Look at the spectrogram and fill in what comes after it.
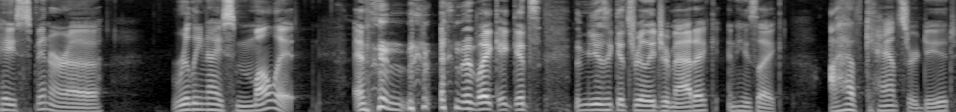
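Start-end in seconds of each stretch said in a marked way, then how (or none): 8.3-9.6 dopey, dumb-sounding put-on Canadian accent. Recounting a dramatic scene, quoting a boy's line in a dumbass Canadian voice. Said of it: "in like this fucking dumbass Canadian voice".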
